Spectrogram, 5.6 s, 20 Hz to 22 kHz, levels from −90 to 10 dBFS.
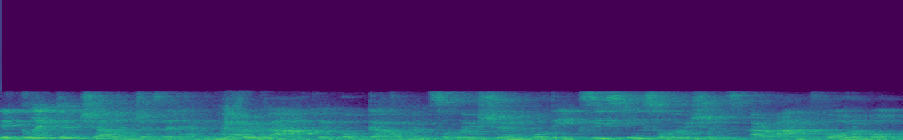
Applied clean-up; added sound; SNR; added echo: none; Fart; 13 dB; reverberation time 1.1 s.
